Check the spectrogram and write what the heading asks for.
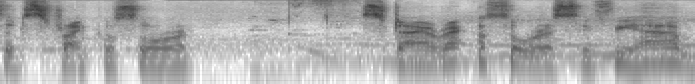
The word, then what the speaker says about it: Styracosaurus: An additional Styracosaurus. My apologies. I don't know why do I pronounce it Styracosaur. Styracosaurus.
